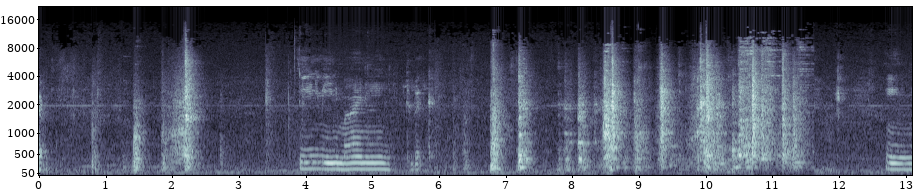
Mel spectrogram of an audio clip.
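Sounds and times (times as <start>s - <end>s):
tools clanking and rattling: 6.4s - 11.7s.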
